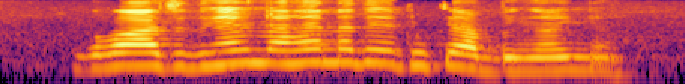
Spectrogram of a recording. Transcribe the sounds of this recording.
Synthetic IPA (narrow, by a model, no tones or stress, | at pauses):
ɡəʋaːt͡ʃəd̪ijãːbiːmɛ̃ːɦɛnãːd̪eːt̪ʰːeːt͡ʃaːbĩŋɡaːĩjãː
